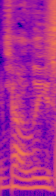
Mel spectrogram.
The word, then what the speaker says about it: Charlize: Charlie Theron, I always forget how to pronounce her last name. – Charlize Theron.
